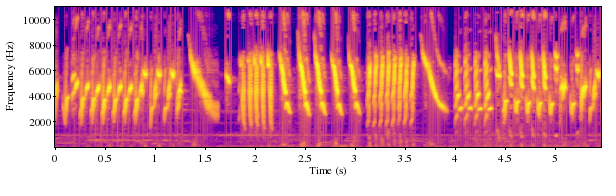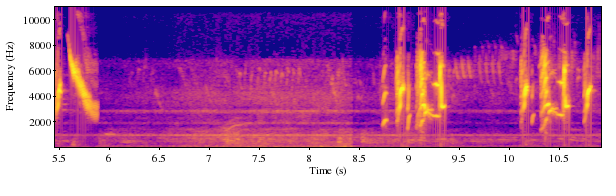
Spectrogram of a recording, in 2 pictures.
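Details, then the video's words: Free-living royal European goldfinch in full song, used to teach caged fledglings: about six seconds of fast repeated chirps and trilled twitter, a quiet gap, then more short high phrases. "اقوى تغريد الحسون. لتعليم فراخ القفص"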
